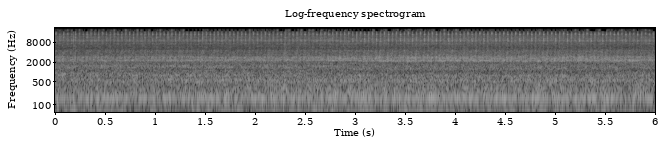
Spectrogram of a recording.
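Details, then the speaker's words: Suzuki minivan D63 engine with air conditioning on, check-engine light intermittent: uneven, shaking idle with dull low pulse, body vibrating; cylinder 2 misfire despite new spark plugs and coil, traced to valve clearance. "So naglindol na yung sasakyan. Yan oh. yung body ay talagang nag-vibrate."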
